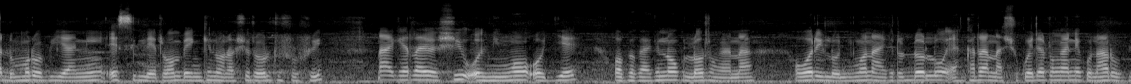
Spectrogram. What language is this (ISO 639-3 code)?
mas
